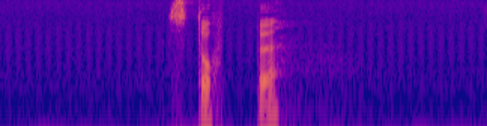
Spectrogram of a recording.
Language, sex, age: Norwegian, male, 26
